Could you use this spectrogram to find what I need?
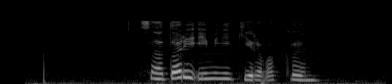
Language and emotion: Russian, neutral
